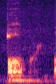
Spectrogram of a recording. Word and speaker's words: Baltimore: See, Baltimore is spelled like Baltimore. That's how it should be pronounced. How do we say it? – Balmer. – Balmer.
